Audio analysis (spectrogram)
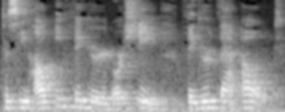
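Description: A woman's voice: low-pitched, a little slow, darkish tone. A woman in her sixties presenting a children's storytime, talking and reading aloud expressively, with emphatic repeats of key words. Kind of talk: casual children's storytime talk and read-aloud. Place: library children's room. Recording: slightly echoey room, faint noise.

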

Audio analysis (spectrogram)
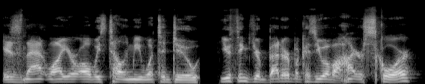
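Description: A man's voice: medium pitch, flat delivery, quick pace, fairly bright tone, voice pushed up. A man voicing a hot-headed, competitive agent in an audio story, indignant and demanding. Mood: accusing. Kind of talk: acted audio story dialogue.

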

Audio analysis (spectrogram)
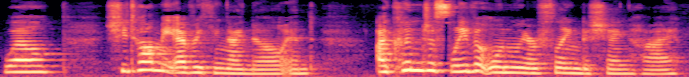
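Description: A woman's voice: on the high side, lively intonation, normal speed, close to an everyday voice. A woman playing an earnest, sentimental young refugee girl in a radio play.

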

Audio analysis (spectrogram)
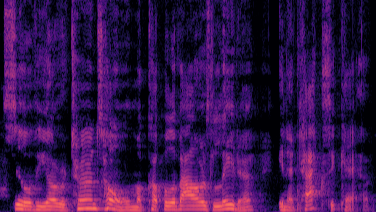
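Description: Low, unhurried older woman narrator. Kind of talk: scripted radio drama narration.

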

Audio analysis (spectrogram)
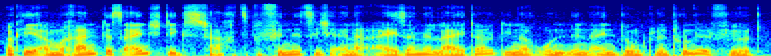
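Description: A man's voice: mid-range voice, lively intonation, quick pace, gravelly, a little mellow, slightly rough. A man narrating an adventure gamebook as game master, switching between scripted reading and casual chat.

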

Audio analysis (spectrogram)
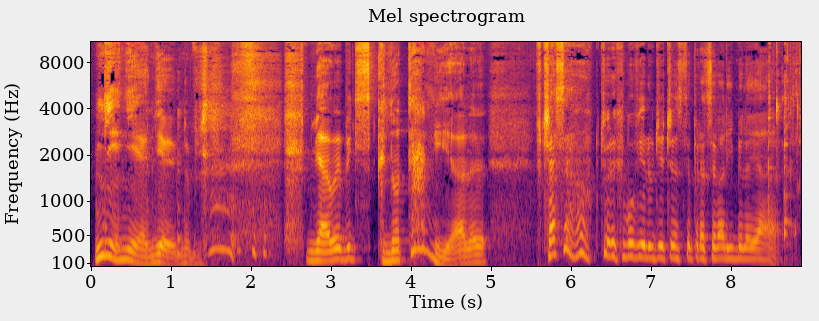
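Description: An actor playing a warm old grandfather who reminisces in an animated way in a children's radio play. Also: on the high side, creaky, full character voice. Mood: reminiscing. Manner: animated storytelling with chuckles and drawn-out words.

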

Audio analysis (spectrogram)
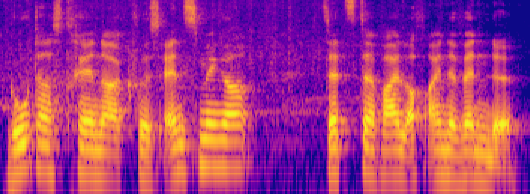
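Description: A man's voice: mid-range voice, moderate pace, slight background noise. A middle-aged man delivering a scripted sports report into a lapel mic.

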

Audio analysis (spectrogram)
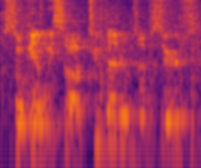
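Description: A man's voice: sits high, fairly even intonation, a little fast. A man in his forties, a realtor walking through empty rooms and talking casually and a bit hesitantly as he shows the house. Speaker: realtor giving a house tour. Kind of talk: casual walk-through tour talk. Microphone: camera mic at a few metres. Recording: echoey bare rooms, distant mic, noisy.

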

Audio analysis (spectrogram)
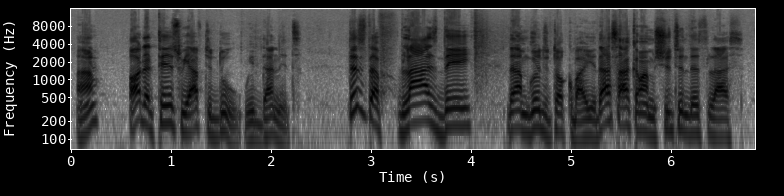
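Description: A man's voice: medium pitch, very animated, a little fast, no echo. A man in his forties from Ghana, a spiritualist, speaking outdoors to a camera in a declamatory, accusing address, often tossing in "huh?". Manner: declamatory, rising and falling sharply, repeating "huh?". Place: outdoors among bushes.

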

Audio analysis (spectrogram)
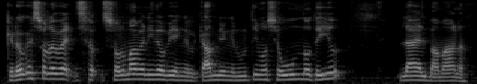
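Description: A man's voice: a little high, fast talker. A man, giving casual, profanity-laced reaction commentary as a gaming streamer. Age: 20s. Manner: slangy, profane. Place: small room at home.

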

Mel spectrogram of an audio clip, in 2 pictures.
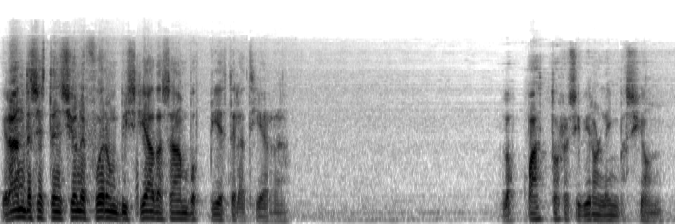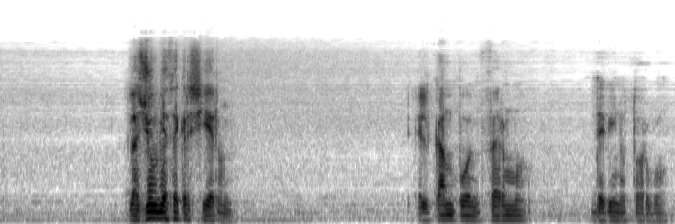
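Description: A man with an Argentine accent giving a solemn, deliberate, declamatory literary reading as a radio actor. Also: sits low, pushed and bright, slightly rough.

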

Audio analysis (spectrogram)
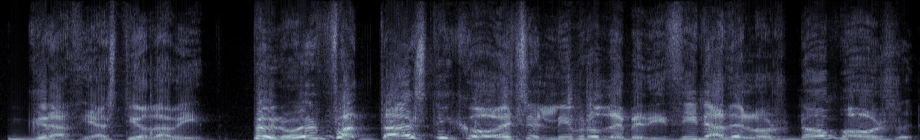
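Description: An actor playing an eager, excitable gnome nephew in a cartoon. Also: male voice, high-pitched, moderate pace, gravelly, breathy edge, exaggerated voice. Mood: grateful, amazed. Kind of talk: Spanish-language cartoon dub acting.

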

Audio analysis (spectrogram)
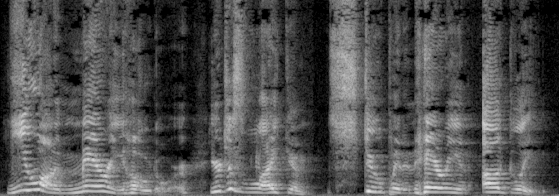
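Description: A man voicing a lovestruck, headstrong young noble girl in an audiobook, high and breathless. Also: measured pace. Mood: furious. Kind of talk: audiobook character voice.

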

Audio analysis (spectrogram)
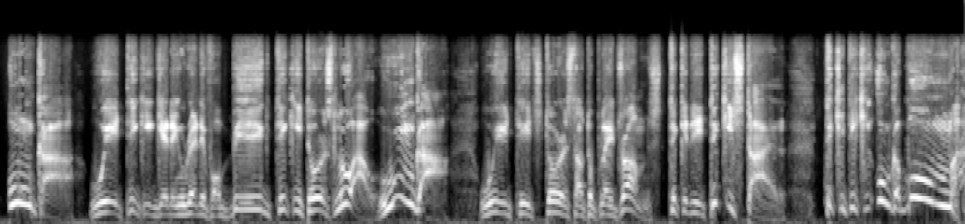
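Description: A man voicing a friendly, excitable tiki statue in a cartoon video game, husky, speaking broken English with chanted exclamations. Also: fairly high pitch, no room sound, clean studio sound, full character voice. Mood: excited. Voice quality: husky, gravelly.

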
